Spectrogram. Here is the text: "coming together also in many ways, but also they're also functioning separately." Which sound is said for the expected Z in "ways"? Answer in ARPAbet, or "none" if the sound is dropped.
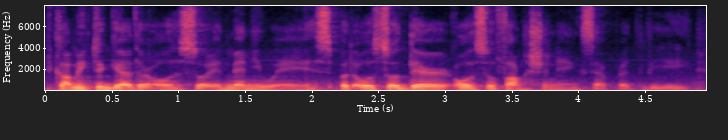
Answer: S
